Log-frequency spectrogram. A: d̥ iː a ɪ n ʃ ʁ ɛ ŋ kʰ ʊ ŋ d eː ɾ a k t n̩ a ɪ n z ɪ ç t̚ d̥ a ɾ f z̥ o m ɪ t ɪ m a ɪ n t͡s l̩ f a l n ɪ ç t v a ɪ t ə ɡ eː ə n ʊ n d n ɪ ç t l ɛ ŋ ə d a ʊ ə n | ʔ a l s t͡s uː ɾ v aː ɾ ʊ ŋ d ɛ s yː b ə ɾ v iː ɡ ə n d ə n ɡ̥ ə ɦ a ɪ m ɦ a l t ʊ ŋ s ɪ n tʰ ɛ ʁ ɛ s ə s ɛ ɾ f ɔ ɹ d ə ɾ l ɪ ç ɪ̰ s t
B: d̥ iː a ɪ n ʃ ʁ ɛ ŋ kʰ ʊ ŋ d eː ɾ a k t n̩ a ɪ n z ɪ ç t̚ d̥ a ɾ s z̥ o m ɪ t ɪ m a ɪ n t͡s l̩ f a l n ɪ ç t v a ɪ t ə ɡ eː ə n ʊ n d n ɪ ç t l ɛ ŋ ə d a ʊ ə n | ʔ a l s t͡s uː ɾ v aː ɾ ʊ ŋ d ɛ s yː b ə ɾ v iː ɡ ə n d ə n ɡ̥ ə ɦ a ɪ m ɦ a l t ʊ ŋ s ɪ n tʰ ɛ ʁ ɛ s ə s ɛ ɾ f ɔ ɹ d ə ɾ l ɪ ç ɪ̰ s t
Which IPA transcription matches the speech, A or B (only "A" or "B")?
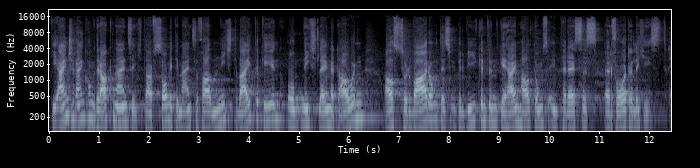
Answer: A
